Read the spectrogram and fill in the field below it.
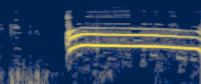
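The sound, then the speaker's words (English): A voice imitates a disdainful shriek: after a brief low rustle, one loud, sustained, mid-pitched wail holds steady for nearly two seconds, sliding slightly downward, howl-like and drawn out. “That's a disdainful shriek.”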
